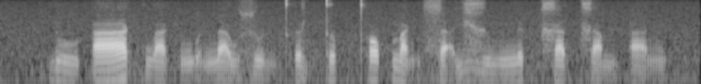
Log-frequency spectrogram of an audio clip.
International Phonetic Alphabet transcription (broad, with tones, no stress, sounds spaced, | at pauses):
ɗ u˨˩ ʔ aː˨˦ k w a˨˩ k̚ ŋ o̰˧˨ n a˧˩ w z ṵ˧˨ n t̪ʰ ə̰˧˨ j t̪ ə˦˥ p̚ t̪ʰ ɔ˦˥ p̚ m a̰˧˨ ŋ s a̰˧˥ j ɣ ɨ˧ m n ə˦˥ t̚ x a˦˥ t̚ x a˧˩ m ʔ a˧˩˨ ŋ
